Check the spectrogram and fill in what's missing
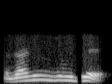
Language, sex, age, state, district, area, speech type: Manipuri, male, 60+, Manipur, Thoubal, rural, conversation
